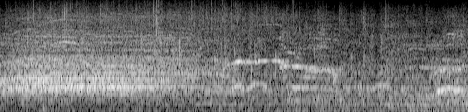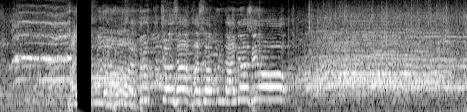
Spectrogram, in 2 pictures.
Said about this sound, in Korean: 자, 다 같이 박수 함성 주세요!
